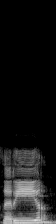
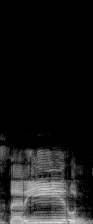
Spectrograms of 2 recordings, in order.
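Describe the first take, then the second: First: The word ends bare, without final vowel. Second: The word ends with a vowel and n.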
